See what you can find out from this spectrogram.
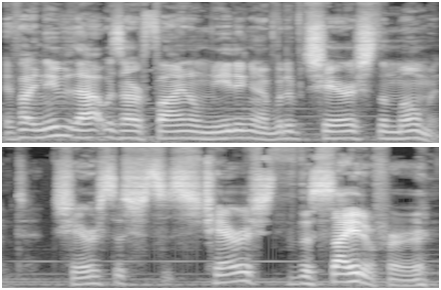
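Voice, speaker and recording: A man's voice: medium pitch, normal speed, a bit bright, soft background music, close to an everyday voice. Man reading as an earnest young woman in a visual novel. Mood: sad, subdued. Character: grieving young woman, friendly hostess, unsettled by things. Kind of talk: visual novel dialogue read aloud.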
